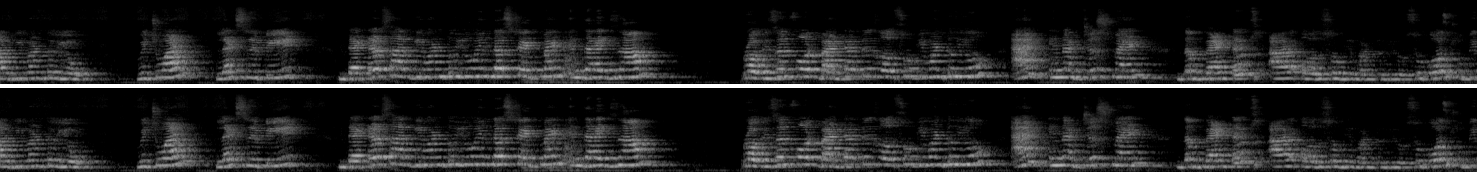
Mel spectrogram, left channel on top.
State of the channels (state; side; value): normal; both; correlation 0.32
